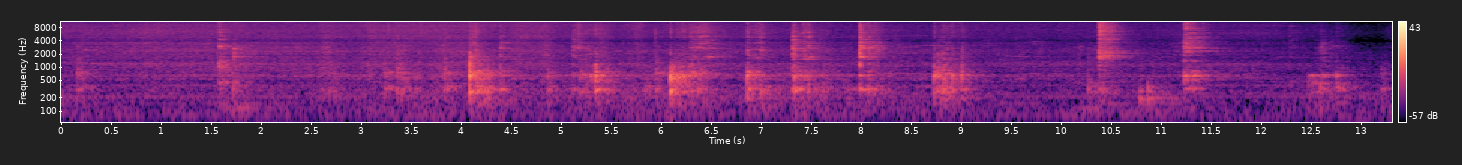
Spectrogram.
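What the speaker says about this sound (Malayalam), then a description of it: "ഉള്ളി വാടിയിലോട്ട് കുറച്ച് തക്കാളി അരിഞ്ഞത് ഇട്ട് കൊടുക്കാം." Chopped tomatoes and softened onions fry in a pan for chicken curry, a soft sizzle beneath rhythmic spoon strokes that clink and scrape against the pan every second or so, close up and without talk.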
